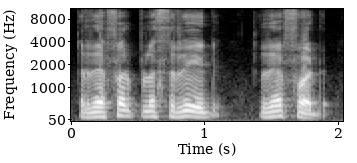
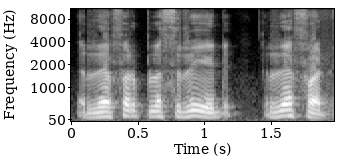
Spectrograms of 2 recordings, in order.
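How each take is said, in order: Both takes have the same delivery.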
